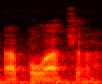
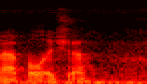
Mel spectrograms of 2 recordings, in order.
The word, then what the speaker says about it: Appalachia: right now um and I'm pretty sure it's how youall pronounce it that's how most people from that area pronounced it Appalachia not Appalachia um I have family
